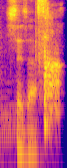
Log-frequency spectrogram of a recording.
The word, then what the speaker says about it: SZA: Leah, SZA. Oh, I've always said her name wrong then.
